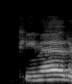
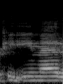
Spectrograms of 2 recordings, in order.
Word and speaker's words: PEMed: So, you know, you started Z-Tech, but then your longest running one, which I guess up until 2019, if I'm correct, is it pronounced PMed or PEMed or how do you pronounce it? – Sure, both ways, yeah.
